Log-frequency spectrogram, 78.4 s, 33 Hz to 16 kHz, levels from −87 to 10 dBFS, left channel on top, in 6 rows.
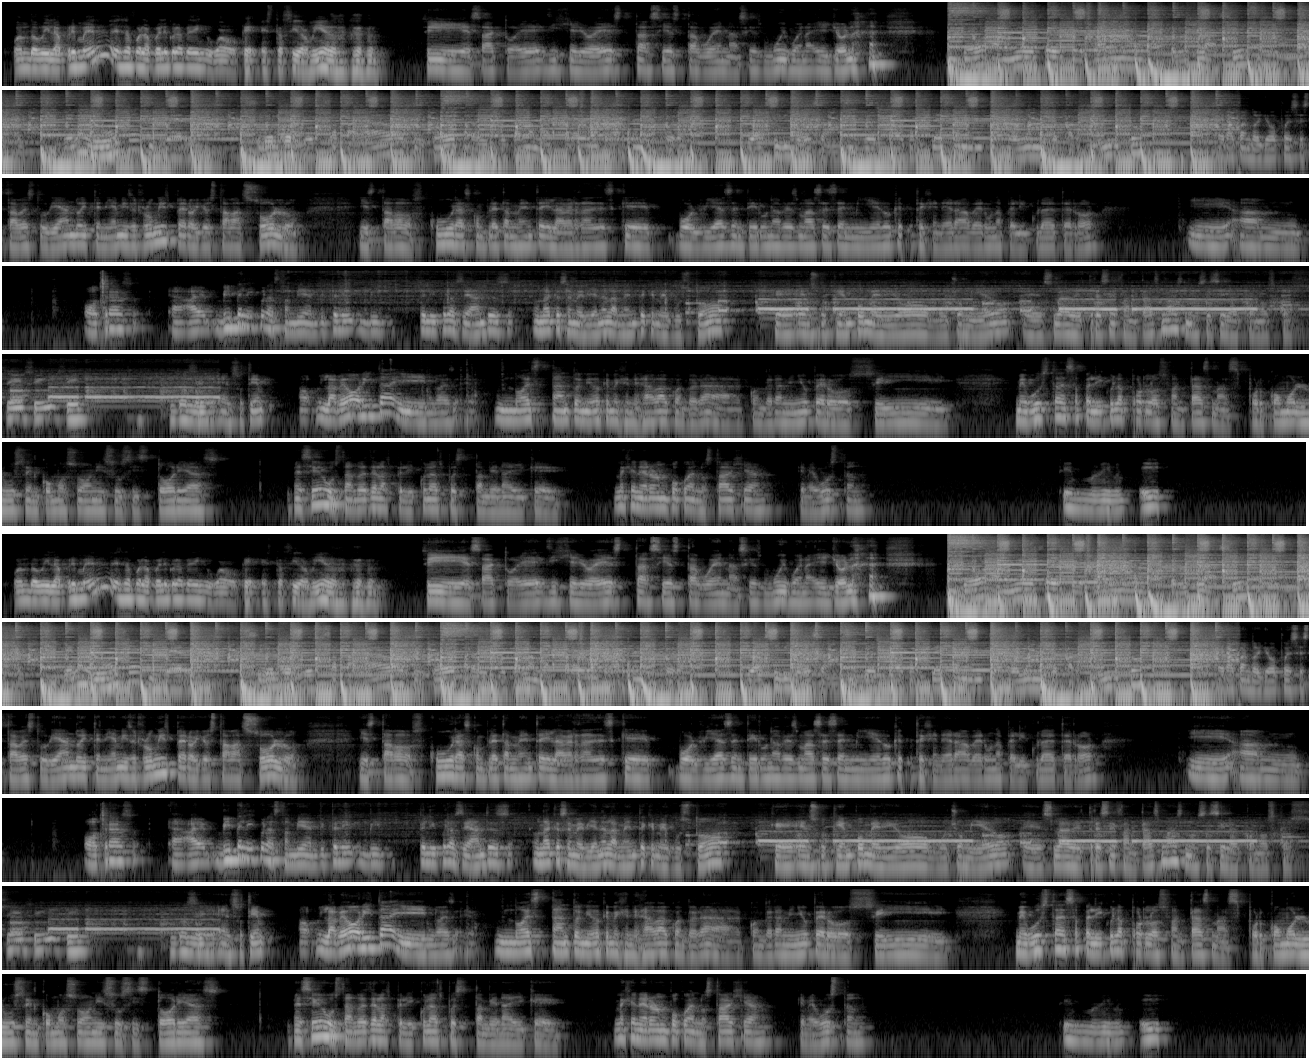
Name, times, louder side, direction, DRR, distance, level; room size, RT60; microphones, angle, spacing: voice 1, 0.0-3.8 14.0-14.2 15.6-16.4 52.3-53.1 54.0-54.4 76.0-76.9, left 2 dB, 55° left, 0.6 m, -31 dB
voice 2, 4.2-15.2 15.4-24.6 25.2-37.2 38.0-39.2 40.0-40.6 40.9-43.1 43.4-46.5 46.9-52.3 54.1-54.9 55.3-67.5 68.3-70.9 71.5-73.1 73.3-74.0, right 2 dB, 40° right, 0.6 m, -34 dB
sound 1, 9.5-25.5, right 4 dB, 75° right, 1.0 m, -25 dB
sound 2, 40.2-40.3 41.9-45.5 45.8-54.5 56.2-56.3 56.5-56.6 56.9-57.0, left 2 dB, 20° left, 0.9 m, -31 dB
18.0 x 14.5 x 2.2 m
head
